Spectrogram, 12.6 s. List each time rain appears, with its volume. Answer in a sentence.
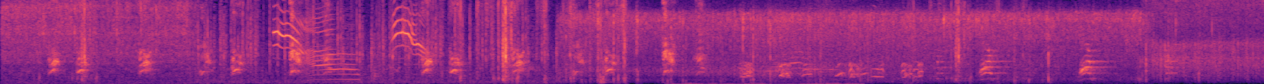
The rain can be heard from 0.0 to 12.6 s, at a steady volume.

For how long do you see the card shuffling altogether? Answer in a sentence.
The card shuffling can be heard for 4 seconds in total.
